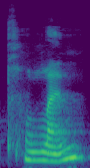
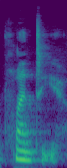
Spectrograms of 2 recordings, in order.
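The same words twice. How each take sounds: First: "plenty" slowly, plen, pause, tee; split into syllables. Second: Said in the usual way. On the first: Shown as a demonstration. Teacher showing the syllables, "plenty" slowly broken in two. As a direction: stretch "plenty" into two separate beats. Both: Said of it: "First syllable".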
